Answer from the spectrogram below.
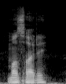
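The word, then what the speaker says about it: Mazzarri: Med, med tidligere nav på intertreneren Massarini, er det riktig uttalelse? Masari. Masari. Um,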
